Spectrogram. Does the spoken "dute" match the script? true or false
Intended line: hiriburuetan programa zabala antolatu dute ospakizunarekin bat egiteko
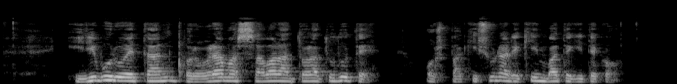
true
